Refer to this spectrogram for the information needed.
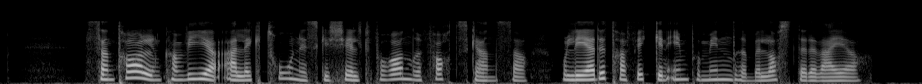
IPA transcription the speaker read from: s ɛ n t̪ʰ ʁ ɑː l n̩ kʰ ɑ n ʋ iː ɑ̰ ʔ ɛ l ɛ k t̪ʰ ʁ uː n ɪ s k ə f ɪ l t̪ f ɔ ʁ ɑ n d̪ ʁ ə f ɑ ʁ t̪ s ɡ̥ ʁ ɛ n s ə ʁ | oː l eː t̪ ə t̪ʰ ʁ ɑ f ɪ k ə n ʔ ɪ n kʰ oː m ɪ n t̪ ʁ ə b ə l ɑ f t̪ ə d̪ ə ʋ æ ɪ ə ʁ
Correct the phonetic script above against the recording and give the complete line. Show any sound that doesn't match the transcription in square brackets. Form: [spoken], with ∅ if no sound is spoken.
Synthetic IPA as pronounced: s ɛ n t̪ʰ ʁ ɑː l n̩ kʰ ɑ n ʋ iː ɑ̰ ʔ ɛ l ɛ k t̪ʰ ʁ uː n ɪ s k ə [ʃ] ɪ l t̪ f ɔ ʁ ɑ n d̪ ʁ ə f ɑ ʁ t̪ s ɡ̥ ʁ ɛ n s ə ʁ | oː l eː [d̪] ə t̪ʰ ʁ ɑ f ɪ k ə n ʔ ɪ n [pʰ] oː m ɪ n [d̪] ʁ ə b ə l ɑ [s] t̪ ə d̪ ə ʋ æ ɪ ə ʁ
